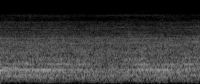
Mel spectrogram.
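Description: Steady café background noise: an even rush with no distinct events.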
